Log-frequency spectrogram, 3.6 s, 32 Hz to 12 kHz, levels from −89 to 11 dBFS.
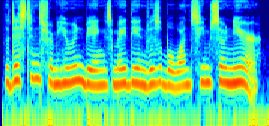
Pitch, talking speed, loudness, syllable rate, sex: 235 Hz, 200 wpm, -14 LUFS, 5.5 syllables/s, female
